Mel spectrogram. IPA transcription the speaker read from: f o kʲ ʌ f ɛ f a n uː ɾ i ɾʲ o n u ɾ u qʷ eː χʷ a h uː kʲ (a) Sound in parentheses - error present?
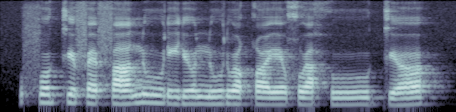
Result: yes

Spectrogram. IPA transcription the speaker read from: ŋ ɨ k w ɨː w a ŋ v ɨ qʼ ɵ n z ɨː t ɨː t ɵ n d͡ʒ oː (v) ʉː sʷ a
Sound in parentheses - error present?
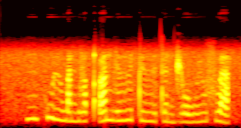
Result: yes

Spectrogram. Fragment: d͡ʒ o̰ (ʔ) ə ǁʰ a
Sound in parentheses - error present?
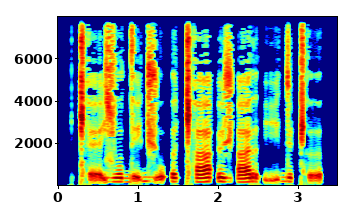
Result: no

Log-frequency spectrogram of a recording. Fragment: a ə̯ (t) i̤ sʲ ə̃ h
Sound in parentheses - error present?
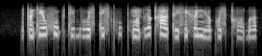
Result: no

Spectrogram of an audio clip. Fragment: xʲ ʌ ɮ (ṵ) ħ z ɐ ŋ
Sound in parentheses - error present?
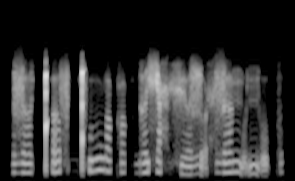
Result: yes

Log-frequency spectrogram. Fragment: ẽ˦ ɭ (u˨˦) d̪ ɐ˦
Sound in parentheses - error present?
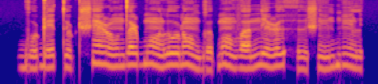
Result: yes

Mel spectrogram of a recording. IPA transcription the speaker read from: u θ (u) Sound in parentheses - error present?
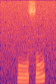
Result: no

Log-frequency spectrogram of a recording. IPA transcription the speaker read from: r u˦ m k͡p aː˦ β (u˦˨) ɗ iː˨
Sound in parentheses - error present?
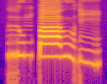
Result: no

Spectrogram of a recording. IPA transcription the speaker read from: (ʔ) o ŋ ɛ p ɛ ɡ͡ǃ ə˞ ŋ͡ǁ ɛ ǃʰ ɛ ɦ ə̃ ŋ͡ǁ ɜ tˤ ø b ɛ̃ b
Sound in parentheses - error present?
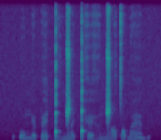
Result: no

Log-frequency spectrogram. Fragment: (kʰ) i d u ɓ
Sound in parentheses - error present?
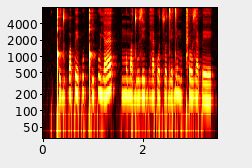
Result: yes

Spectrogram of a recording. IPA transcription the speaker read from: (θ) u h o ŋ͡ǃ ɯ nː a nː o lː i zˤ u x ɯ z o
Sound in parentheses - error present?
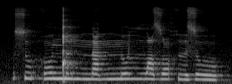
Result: yes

